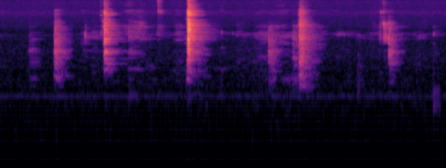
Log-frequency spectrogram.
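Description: Someone chewing food close to the microphone: five short crackly mouth sounds, about one a second.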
